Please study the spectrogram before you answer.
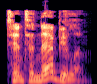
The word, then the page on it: tintinnabulum: British English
